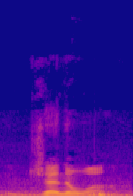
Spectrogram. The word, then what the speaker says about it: Genoa: give a big disclaimer in English uh we say Genoa Genoa uh but in Italian it's Genova with a v um for the context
